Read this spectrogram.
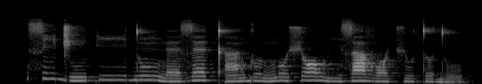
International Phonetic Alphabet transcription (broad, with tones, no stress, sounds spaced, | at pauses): s i˦ d͡ʒ ĩ˨ k iː˦ d ũ˦ ŋ ɛ˨ z ɛ˦ kʼ ã˨˦ ɡ ʊ˦˨ ŋ o˦ ʃ ɔ˦ β i˨ z a˦ v ɔ˨ t͡ʃ u˨ t ʊ˨ d ũ˨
